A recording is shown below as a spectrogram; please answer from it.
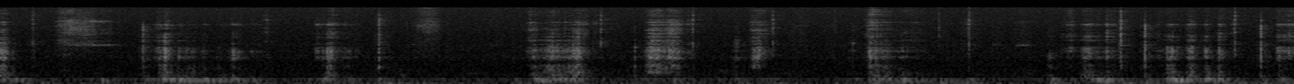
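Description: A chisel tip scratches small strokes into the black coating of wax-coated scratch-art paper near a bird's wing, flaking off debris. Quiet, close scratchy bursts come in irregular clusters, with bright rasping edges over a steady low rumble.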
